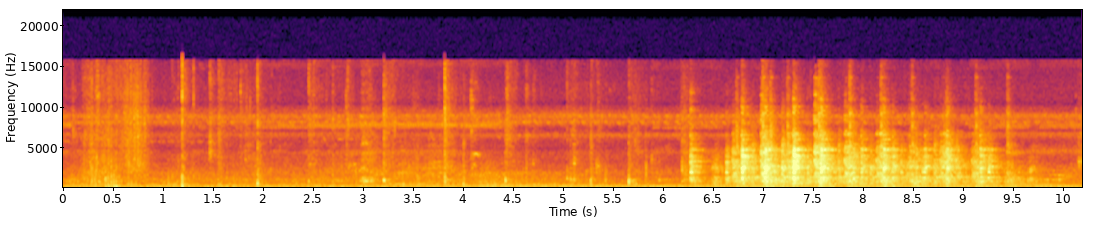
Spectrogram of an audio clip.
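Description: A Labrador chewing a ball in its mouth, with scattered faint clicks at first and then a dense run of rapid crackling clicks for about three seconds in the second half.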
